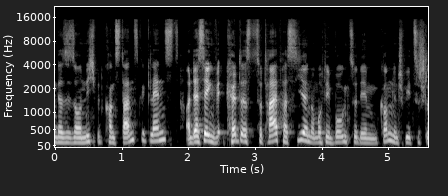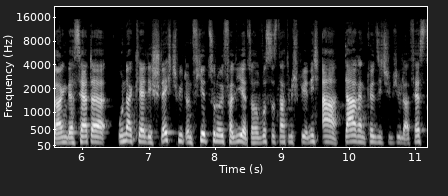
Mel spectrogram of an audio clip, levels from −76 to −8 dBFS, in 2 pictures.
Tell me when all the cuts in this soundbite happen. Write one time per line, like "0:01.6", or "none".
0:01.9
0:08.5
